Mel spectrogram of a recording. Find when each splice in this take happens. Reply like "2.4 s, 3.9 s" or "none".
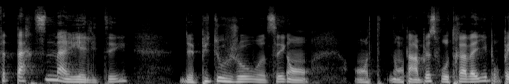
2.9 s, 4.0 s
